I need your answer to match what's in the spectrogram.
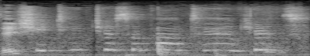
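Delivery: pitch jumping up high. Asking the others a question, voice going really high. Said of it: "my voice went really high there".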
